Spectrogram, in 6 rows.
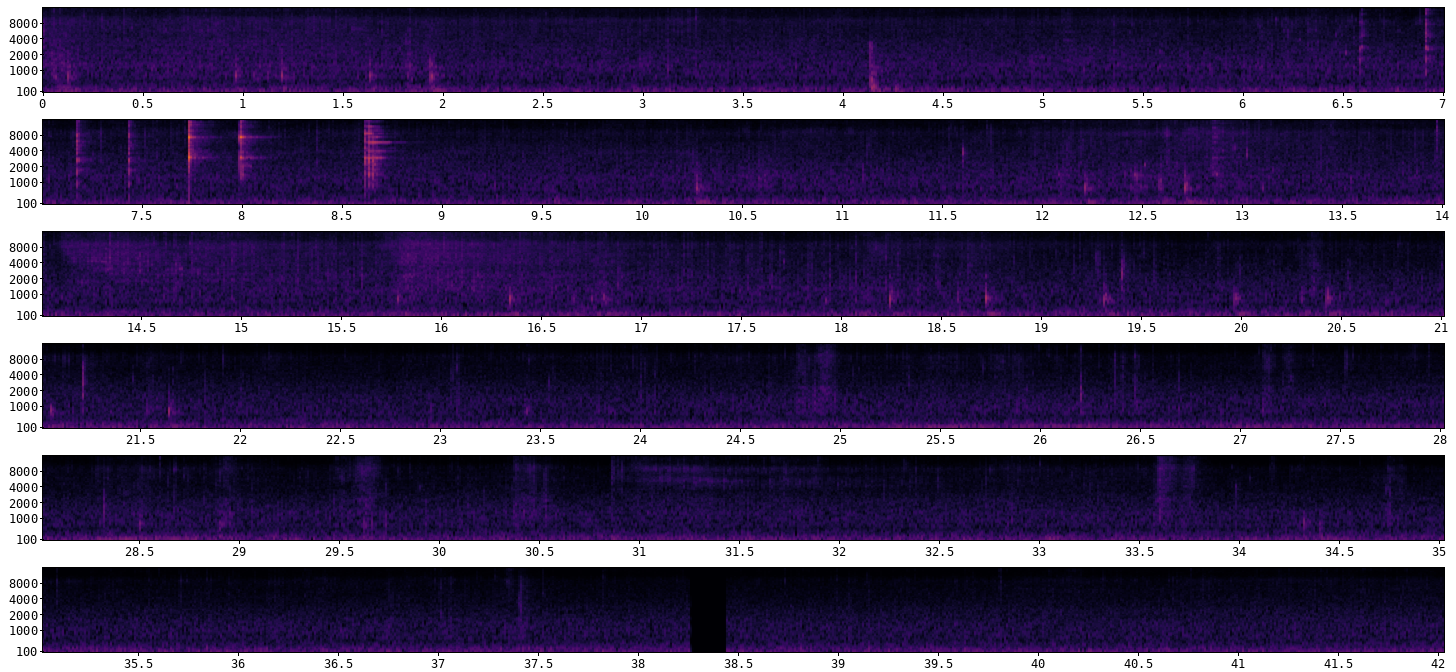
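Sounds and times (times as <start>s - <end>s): spatula stirring and scraping: 0.0s - 8.9s, 10.2s - 22.2s, 27.0s - 34.9s
food sizzling in a wok: 0.0s - 21.6s, 30.8s - 33.8s
sharp taps against pan: 6.6s - 8.8s.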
